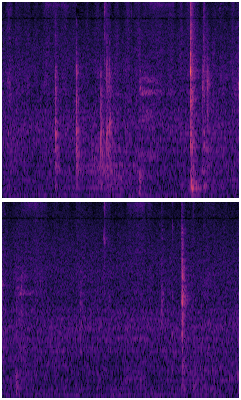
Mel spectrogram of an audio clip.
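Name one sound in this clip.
A tool clicks and knocks against a plastic pipe.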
